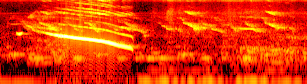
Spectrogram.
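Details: Black-naped oriole outside its cage giving one loud, clear whistled note that slides smoothly downward over about a second, with a low background hum before and after.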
